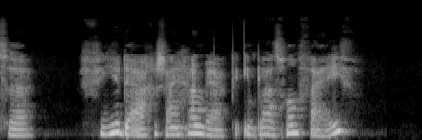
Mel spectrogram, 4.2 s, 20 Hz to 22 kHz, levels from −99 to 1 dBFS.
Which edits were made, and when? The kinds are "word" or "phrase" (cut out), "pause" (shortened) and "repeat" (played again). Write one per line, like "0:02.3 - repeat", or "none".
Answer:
none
